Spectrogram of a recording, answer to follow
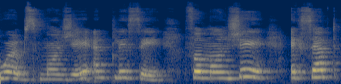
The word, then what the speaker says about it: placer: That's because we don't want the pronunciation to be plaqué but placer.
